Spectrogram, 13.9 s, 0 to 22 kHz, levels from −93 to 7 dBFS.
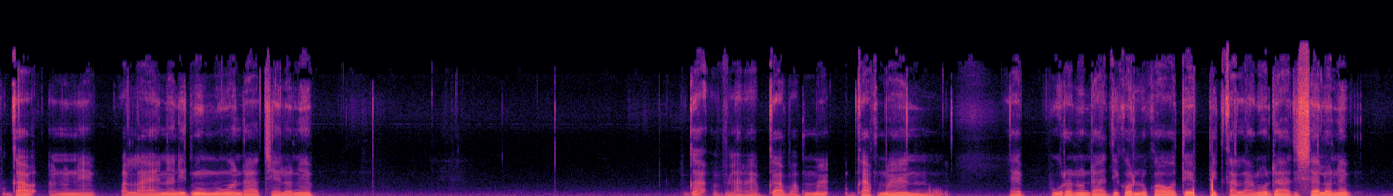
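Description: Throughout the speech there is generation loss: a swirly, hollow smear with softened consonant attacks and nothing above 17.3 kHz. The likely cause is repeated lossy re-encoding, around seven passes, each requantising on a shifted frame grid, which fits an MP2 chain at 128 kbit/s.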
